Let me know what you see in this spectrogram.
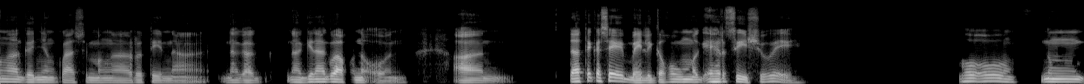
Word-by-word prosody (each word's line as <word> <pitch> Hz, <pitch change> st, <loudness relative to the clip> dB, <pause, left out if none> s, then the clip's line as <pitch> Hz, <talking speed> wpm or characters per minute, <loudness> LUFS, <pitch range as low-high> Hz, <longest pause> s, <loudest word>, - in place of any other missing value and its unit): mga 125 Hz, -4 st, -1 dB
ganyang 110 Hz, -1 st, -1 dB
klaseng 100 Hz, 0 st, -4 dB
mga 95 Hz, 0 st, -5 dB
rutina 90 Hz, -3 st, -6 dB, 0.2 s
nagag 95 Hz, -1 st, -5 dB, 0.2 s
na 110 Hz, -1 st, -2 dB
ginagawa 125 Hz, 0 st, +4 dB
ko 115 Hz, -, -25 dB
noon, 85 Hz, -5 st, -6 dB, 0.5 s
an 95 Hz, -3 st, -1 dB, 0.6 s
dati 140 Hz, +5 st, +5 dB
kasi 160 Hz, -3 st, +5 dB
mahilig 95 Hz, -3 st, +2 dB
akong 120 Hz, +3 st, +1 dB
mag 115 Hz, -2 st, +1 dB
ehersisyo, 125 Hz, -2 st, +2 dB
eh. 100 Hz, -11 st, -3 dB, 1.6 s
Oo, 145 Hz, -2 st, +1 dB, 0.3 s
nung 125 Hz, -2 st, +2 dB
110 Hz, 110 wpm, -23 LUFS, 95-125 Hz, 1.6 s, dati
